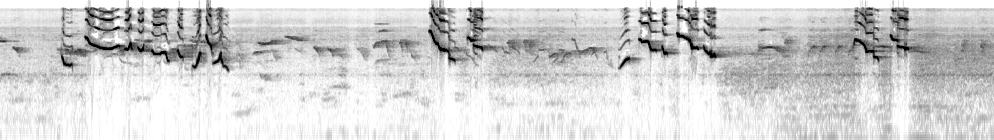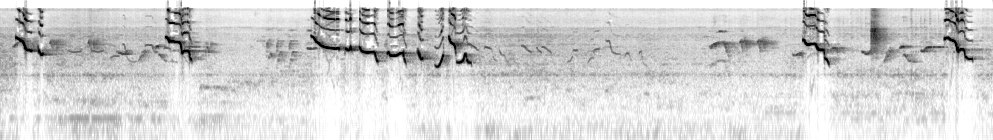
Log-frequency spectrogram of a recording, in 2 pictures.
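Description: Oriental magpie-robin singing in loud bursts of rich whistled phrases, with quick notes sliding down in pitch, about eight bursts with short pauses between.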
